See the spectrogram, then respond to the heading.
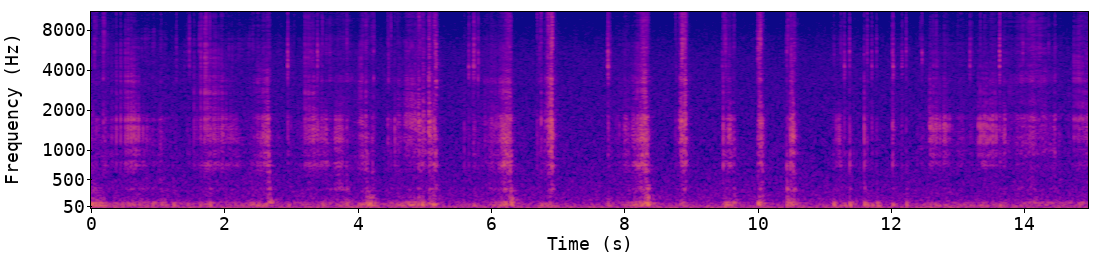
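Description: Long polished nails on both hands rapidly tap and scratch thin, dark embossed plastic film laid flat on a table. The result is a steady, crisp, bright scratching and rasping texture broken by short, sharp taps, with a soft low rumble underneath.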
